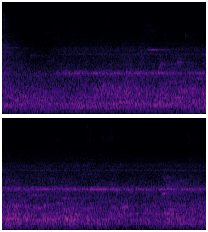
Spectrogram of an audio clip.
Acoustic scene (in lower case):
subway station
